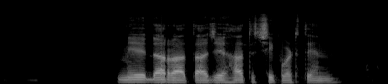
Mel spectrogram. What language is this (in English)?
Khetrani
